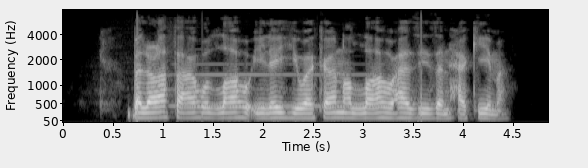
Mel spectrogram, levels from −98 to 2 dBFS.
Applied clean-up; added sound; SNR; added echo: none; Wind instrument, woodwind instrument; 19 dB; none.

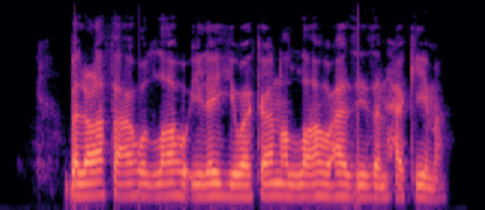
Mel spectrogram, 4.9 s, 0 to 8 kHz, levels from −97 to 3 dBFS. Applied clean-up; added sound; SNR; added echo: neural mask model Resemble Enhance denoiser.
